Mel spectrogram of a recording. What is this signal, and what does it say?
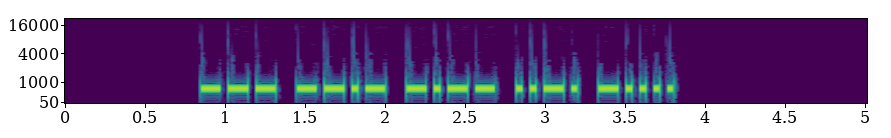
Morse code, heard as a keyed tone, about 28 wpm, 700 Hz. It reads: OQYF6
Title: Code Groups - 5 Letter:Numbers - 28wpm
